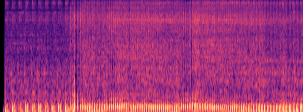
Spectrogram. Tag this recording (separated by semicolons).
diy; field; mediawhore; recording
